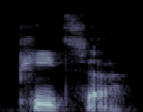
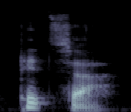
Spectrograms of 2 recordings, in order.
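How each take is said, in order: First: The first vowel is a long ee sound. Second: The first vowel is a short i sound. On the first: The speaker calls it right. "The first vowel is a long E, like green beans" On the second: The speaker calls it wrong. "We don't use the short sound I like milk"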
